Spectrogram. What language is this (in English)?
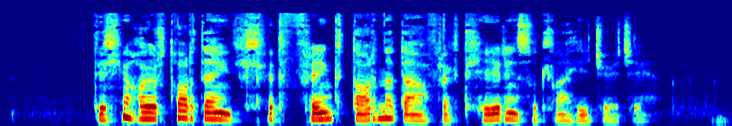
Mongolian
